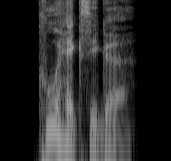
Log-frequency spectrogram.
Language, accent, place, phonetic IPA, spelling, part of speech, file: German, Germany, Berlin, [ˈkuːˌhɛksɪɡə], kuhhächsige, adjective, De-kuhhächsige.ogg
- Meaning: inflection of kuhhächsig: 1. strong/mixed nominative/accusative feminine singular 2. strong nominative/accusative plural 3. weak nominative all-gender singular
